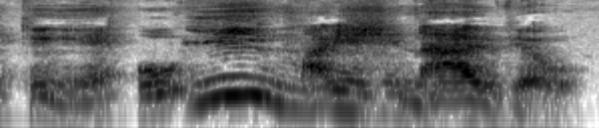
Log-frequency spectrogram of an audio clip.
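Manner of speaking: high, slow, stretched-out build-up; dramatic emphasis. Real, not acted. Preacher builds up to who it is, high and drawn out. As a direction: raise the pitch and draw it out.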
